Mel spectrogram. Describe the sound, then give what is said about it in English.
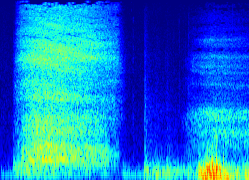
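Deep breathing inhales, drawn in as slow, airy breaths: a long, loud inhale followed after a pause by another breath starting near the end, with no talking. “Breathe deep. We're going to take some deep inhales right here.”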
